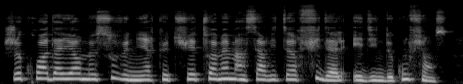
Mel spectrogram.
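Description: Woman doing a smooth evil overlord guy, soft n slow, fake polite, looks down on everyone, fantasy story. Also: a little high, natural voice. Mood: silky contempt. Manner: soft, caressing, slow, falsely courteous. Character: male dark lord, silkily menacing, condescending.

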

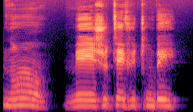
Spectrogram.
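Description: A gruff, brutish wizard fighter, played by a woman reading an audiobook. He talks bluntly, with a sneer, in a rough storybook villain's manner. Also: mid-range voice, fairly even intonation, unhurried, natural voice.

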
